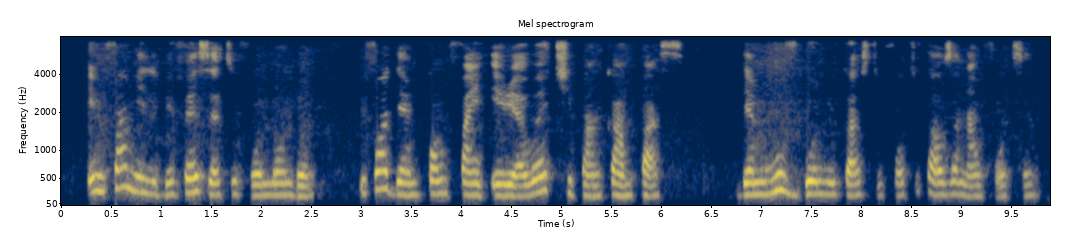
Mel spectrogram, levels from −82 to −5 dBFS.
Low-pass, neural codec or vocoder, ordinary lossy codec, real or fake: 7.2 kHz; vocoder, 44.1 kHz, 128 mel bands every 512 samples, BigVGAN v2; none; fake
